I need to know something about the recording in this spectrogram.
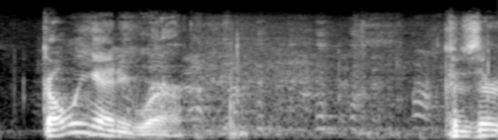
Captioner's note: students laughing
